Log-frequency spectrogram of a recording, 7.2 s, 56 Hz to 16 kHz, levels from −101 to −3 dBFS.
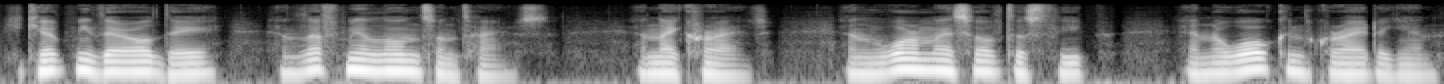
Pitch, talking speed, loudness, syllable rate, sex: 120 Hz, 200 wpm, -16 LUFS, 5.9 syllables/s, male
